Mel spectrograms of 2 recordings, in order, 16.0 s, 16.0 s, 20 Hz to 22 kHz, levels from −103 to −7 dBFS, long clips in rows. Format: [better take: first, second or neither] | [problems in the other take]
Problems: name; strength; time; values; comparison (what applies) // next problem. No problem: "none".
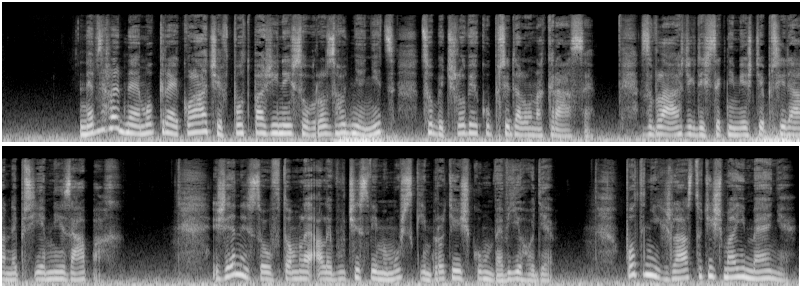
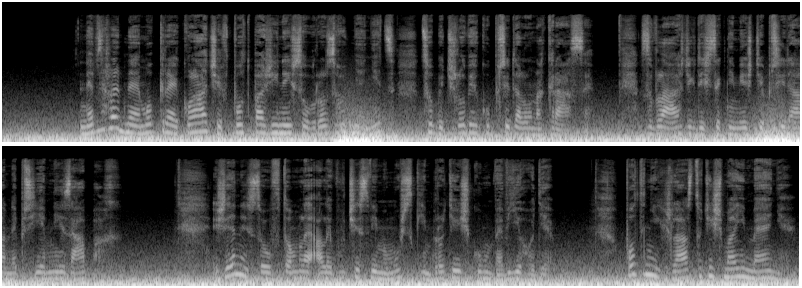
first | wind noise on the microphone; heavy; 4 dB below the speech; occasional gusts in the first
